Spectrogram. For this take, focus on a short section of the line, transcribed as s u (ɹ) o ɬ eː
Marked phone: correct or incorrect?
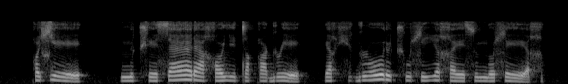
incorrect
